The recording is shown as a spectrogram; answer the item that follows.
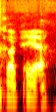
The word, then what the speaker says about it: Skypiea: I think that's it, Skypiea? – Skypiea.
